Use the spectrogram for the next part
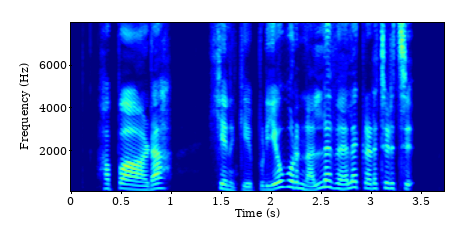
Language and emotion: Tamil, happy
